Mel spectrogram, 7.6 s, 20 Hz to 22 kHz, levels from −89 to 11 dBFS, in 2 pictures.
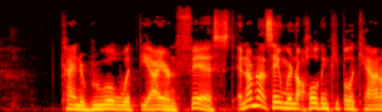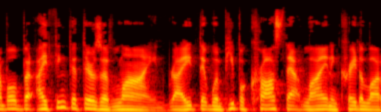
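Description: At 3.05 s, right after "not saying we're not" and just before "people accountable but I", a brief glitch cuts into the speech. This is damaged data in the compressed stream: a short run of bytes in the encoded file was corrupted, so the decoder could not read that frame properly, lost its place in the stream and had to find the next valid frame header before normal playback resumed.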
